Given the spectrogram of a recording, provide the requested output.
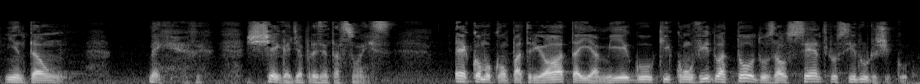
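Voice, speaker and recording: Deep, lively kindly male nurse. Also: measured pace, slightly rough. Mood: friendly, wistful. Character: kindly, courteous young male nurse in spirit hospital. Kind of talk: radio drama acting. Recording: muffled audio with soft music.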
